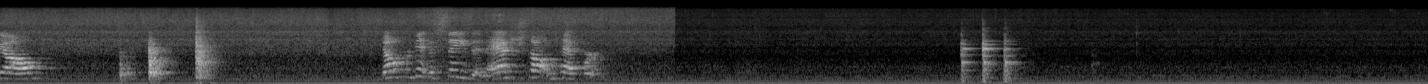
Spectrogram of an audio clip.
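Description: Diced onion, carrots and celery sizzling in hot bacon grease in a cast-iron skillet, with a few sharp knocks of a wooden spatula against the pan. The sizzle drops abruptly to a softer hiss about seven seconds in, and a quick cluster of taps comes near the ten-second mark as the vegetables are stirred.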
